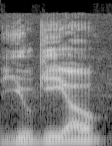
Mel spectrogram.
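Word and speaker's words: Yu-Gi-Oh: kids are into this I'm gonna pronounce it right this time although I normally pronounce it wrong on purpose it's called yugioh yugioh like pokemon or something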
